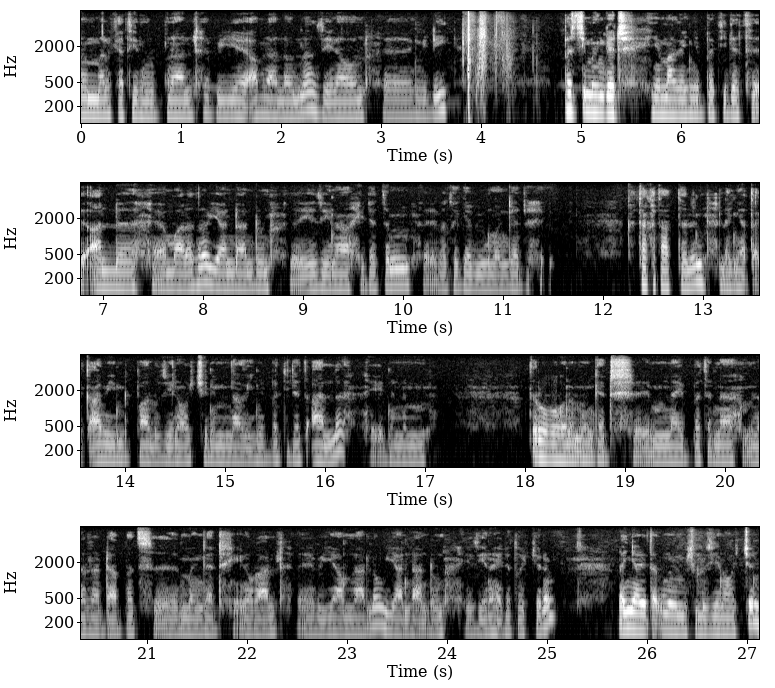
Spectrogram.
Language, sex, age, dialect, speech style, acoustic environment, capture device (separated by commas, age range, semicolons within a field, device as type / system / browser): Amharic, male, 18-24, Ethiopia - Addis Ababa, relaxed, silence, mobile / Linux / Chrome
